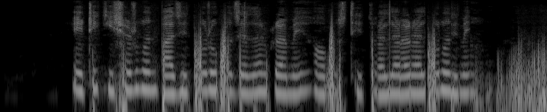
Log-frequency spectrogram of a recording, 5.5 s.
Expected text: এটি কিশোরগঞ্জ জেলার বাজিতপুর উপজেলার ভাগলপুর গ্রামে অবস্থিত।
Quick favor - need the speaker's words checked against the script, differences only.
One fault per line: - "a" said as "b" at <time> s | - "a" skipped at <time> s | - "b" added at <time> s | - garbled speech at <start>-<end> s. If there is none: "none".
- "জেলার" skipped at 1.6 s
- "ভাগলপুর" skipped at 2.7 s
- garbled speech at 3.8-4.7 s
